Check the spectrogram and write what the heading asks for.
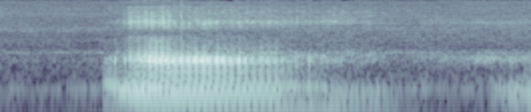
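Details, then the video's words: Pomeranian sleeping and snoring: one throaty, vibrating inhale-like snore of about a second and a half that gradually tapers off, with a hushed indoor background. "ポメラニアン 犬のいびき"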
